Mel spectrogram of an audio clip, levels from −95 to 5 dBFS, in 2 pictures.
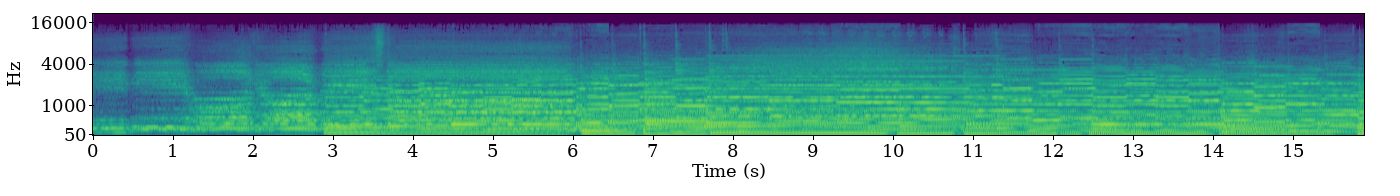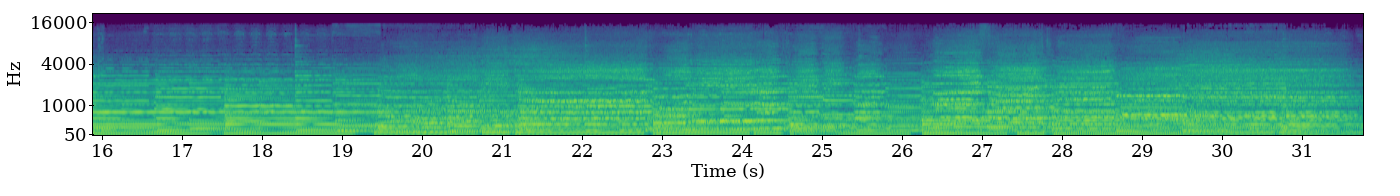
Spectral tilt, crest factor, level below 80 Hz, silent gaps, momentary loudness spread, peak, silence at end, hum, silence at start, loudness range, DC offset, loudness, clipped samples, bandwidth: -6.5 dB/octave; 14 dB; -32 dBFS; none; 4 LU; 0 dBFS; 0 s; none; 0 s; 2 LU; under 0.1%; -14 LUFS; under 0.1%; 15.5 kHz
